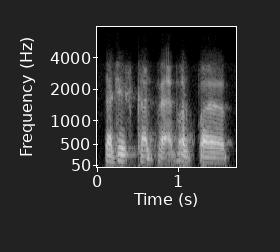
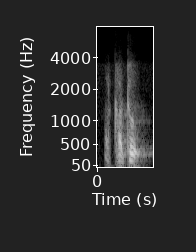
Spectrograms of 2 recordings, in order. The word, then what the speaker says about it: katu: That is katva or katu. It is called, not katva is a combined word. Katu should be pronounced.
